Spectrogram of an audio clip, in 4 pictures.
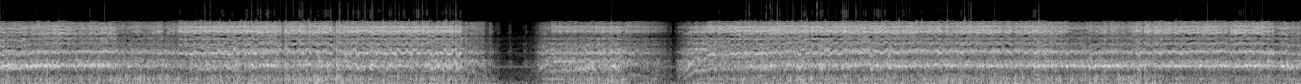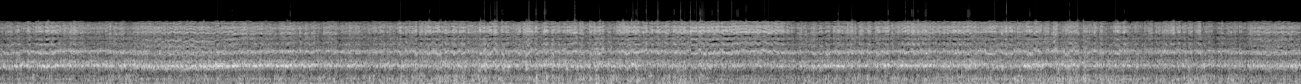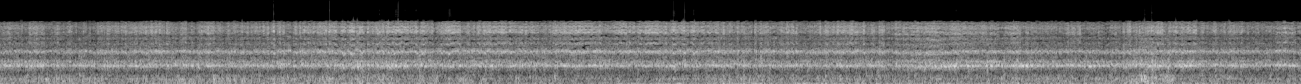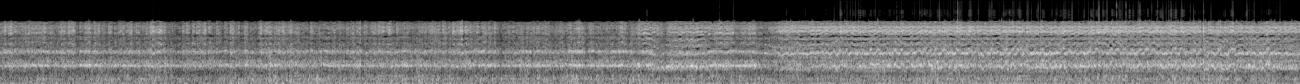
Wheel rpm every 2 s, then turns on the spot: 220, 200, 110, 130, 230, 230, 230, 220, 230, 230, 220, 230, 240, 230, 230, 230, 230, 230, 230, 230, 230, 230, 230, 210, 200, 190.
none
